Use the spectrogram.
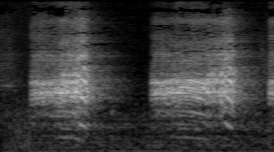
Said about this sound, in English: We've been looking into the tool use of rooks. Now, rooks are a member of the Corvid family, the crow family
